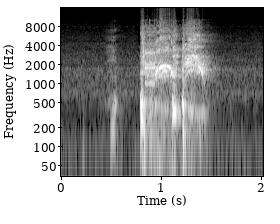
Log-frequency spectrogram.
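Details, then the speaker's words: A single short, harsh cough, close to a throat clear, from an adult who coughs repeatedly, in a quiet room; cough. "God, sorry. You'll hear coughs a lot."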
